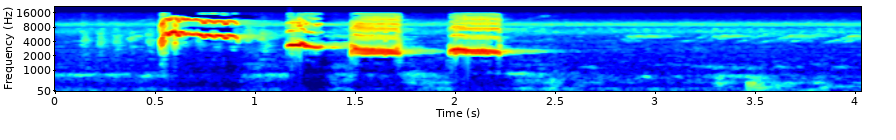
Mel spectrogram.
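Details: Orange-headed thrush singing a loud, varied ngeplong-style song: a high whistled note sliding down, then three short buzzy, rasping bursts over about two seconds, with a faint low hum beneath.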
